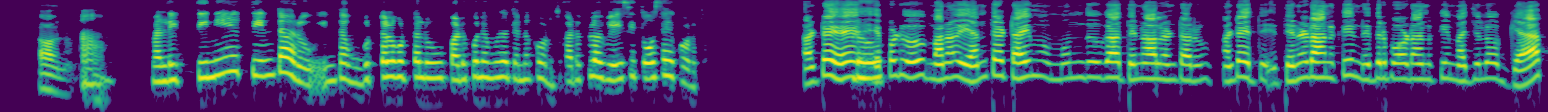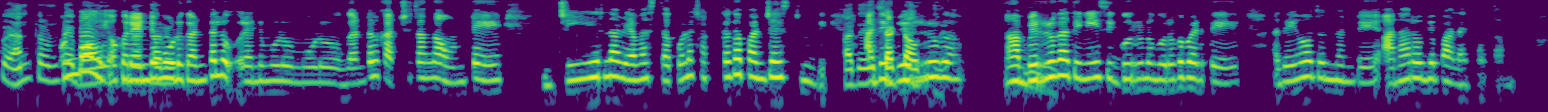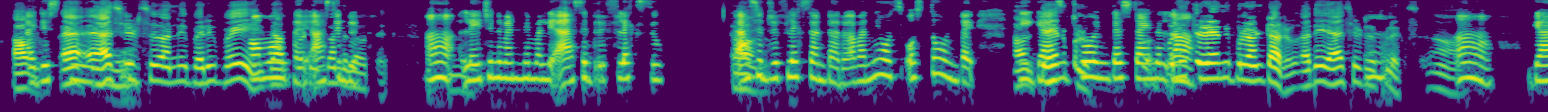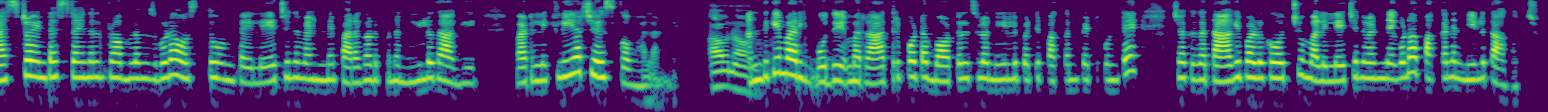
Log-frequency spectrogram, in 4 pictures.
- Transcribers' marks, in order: other background noise; in English: "గ్యాప్"; in English: "సెట్"; in English: "ఫార్మ్"; in English: "యాసిడ్"; in English: "యాసిడ్ రిఫ్లెక్స్, యాసిడ్"; tapping; in English: "గ్యాస్ట్రో ఇంటెస్టైనల్"; in English: "యాసిడ్ రిఫ్లెక్స్"; in English: "గ్యాస్ట్రో ఇంటెస్టైనల్ ప్రాబ్లమ్స్"; in English: "క్లియర్"; in English: "బాటిల్స్‌లో"
- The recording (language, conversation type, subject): Telugu, podcast, రాత్రి నిద్రకు వెళ్లే ముందు మీరు సాధారణంగా ఏమేమి అలవాట్లు పాటిస్తారు?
